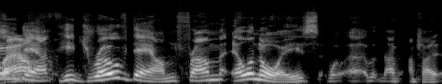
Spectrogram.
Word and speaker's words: Illinois: He came down He drove down from Illinois. I'm sorry. You're not supposed to pronounce the S. He drove down from Illinois.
